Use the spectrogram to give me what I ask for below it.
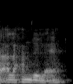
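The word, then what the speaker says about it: الحمد لله: alhamdulillah alhamdulillah alhamdulillah al-jadid sempurnakan dulu pengucapan halnya Al enggak boleh kita baca panjang terlama Dila menyisakan al-hamdu lele Alhamdulillah keliru kalau kita panjangin al-hamdu jadi road ya terlalu mengalir banget ya tidak ya tidak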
